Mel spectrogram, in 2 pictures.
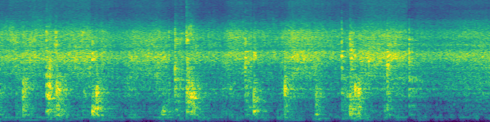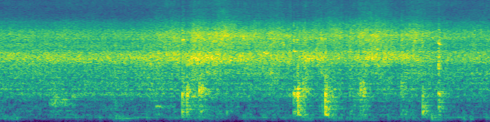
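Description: Masala sizzling steadily in a pan at a broad, constant level, with repeated scraping strokes of a spoon stirring it throughout; no one speaks.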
